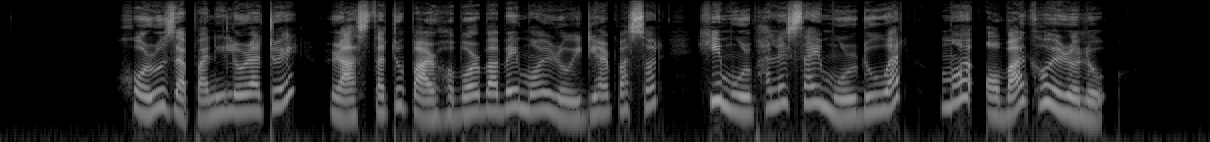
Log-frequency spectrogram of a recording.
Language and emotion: Assamese, surprised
